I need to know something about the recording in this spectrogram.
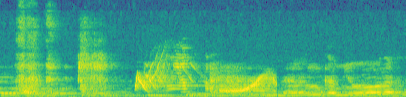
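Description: Faint anime episode audio: characters' voices and a cartoon sound effect whose pitch sweeps up and down about a second and a half in.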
